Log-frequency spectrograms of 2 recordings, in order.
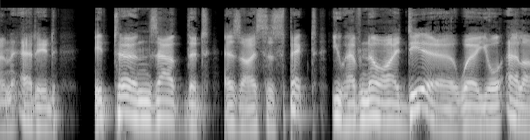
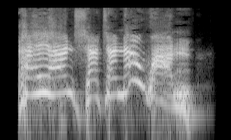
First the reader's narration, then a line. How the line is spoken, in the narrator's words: Another shriek, the echoes racing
